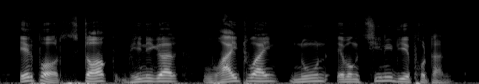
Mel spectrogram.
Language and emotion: Bengali, neutral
